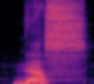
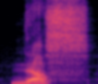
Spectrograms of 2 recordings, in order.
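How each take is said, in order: No difference in how they are said.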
